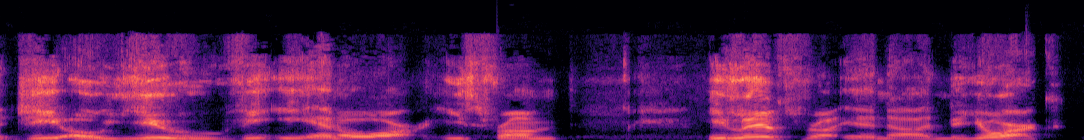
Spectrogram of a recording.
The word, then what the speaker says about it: Gouverneur: And then at the time of the Constitutional Convention, people like Gouverneur Morris, that's his name. It looks like governor, but it's spelled with a U. So it's a Gouvenor.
